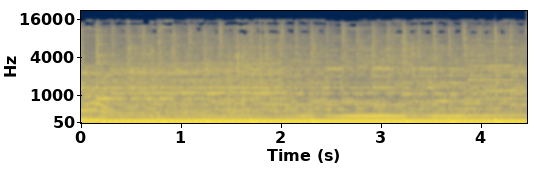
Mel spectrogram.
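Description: Background music with a steady beat of about two strokes a second over held bass notes.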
